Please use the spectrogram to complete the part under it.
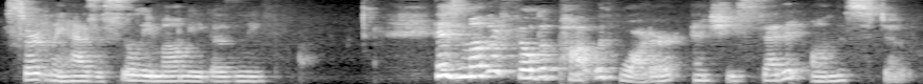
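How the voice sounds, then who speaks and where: A woman hosting a children's storytime, reading and singing in a playful, expressive way with drawn-out words and chatty asides. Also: lowish voice, echoey room. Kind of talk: animated picture-book read-aloud and children's singing.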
